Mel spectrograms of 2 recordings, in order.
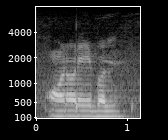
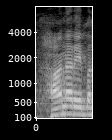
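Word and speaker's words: honourable: इसी तरह ऑनरेबल, हॉनरेबल नहीं होता, ऑनरेबल।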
